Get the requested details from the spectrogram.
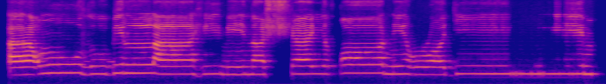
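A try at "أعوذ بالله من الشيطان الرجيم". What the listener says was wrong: Hati-hati, lamnya jangan terlalu tebal. Lamnya tidak terangkat ya. Mila lah, jangan mila, jangan jangan terangkat ya lidahnya ya. Jadi lam ini kan sebenarnya hurufnya istifal ya. Istilah itu kalau dia di lafaz Allah aja di lafzul jalalah yang berharokat sebelumnya fathah ataupun dhamma.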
